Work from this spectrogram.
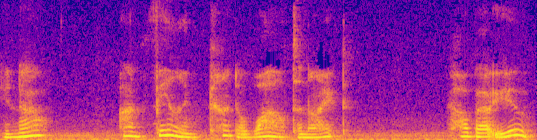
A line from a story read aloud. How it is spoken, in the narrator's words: she leaned in and whispered in his ear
